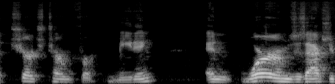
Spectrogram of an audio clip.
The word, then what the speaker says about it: Worms: He was ordered to appear before a special church meeting called the Diet of Worms. Now, don't gross out. The term diet is a church term for meeting, and worms is actually pronounced Worms.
